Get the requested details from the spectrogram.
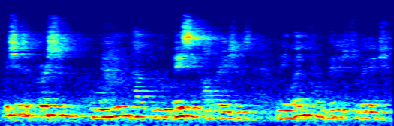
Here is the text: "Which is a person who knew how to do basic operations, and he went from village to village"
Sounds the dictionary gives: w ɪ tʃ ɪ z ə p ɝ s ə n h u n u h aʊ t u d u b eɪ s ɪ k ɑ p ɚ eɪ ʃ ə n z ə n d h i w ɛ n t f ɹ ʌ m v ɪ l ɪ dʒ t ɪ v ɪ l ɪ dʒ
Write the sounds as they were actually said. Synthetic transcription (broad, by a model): w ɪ tʃ ɪ z ə p ɝ s ə n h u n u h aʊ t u d u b eɪ s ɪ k ɑ p ɚ eɪ ʃ ə n z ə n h i w ɛ n t f ɹ ʌ m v ɪ l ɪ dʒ t ɪ v ɪ l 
